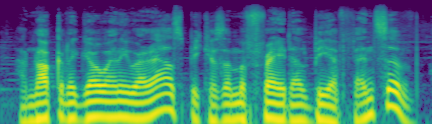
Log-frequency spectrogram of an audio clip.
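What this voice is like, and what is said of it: Put-on Australian accent. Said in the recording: “this is my new accent, which I just developed ... I just went from British to Australian”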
